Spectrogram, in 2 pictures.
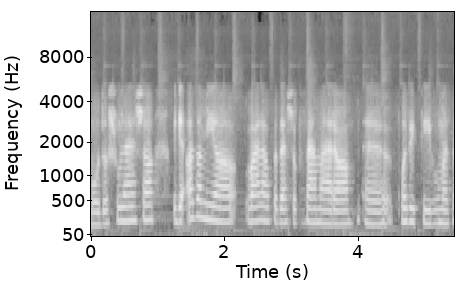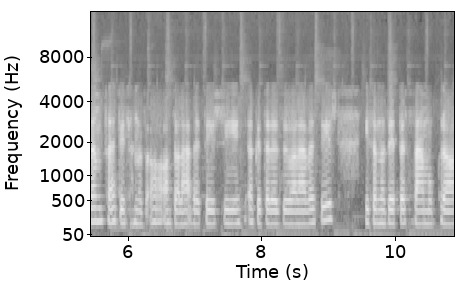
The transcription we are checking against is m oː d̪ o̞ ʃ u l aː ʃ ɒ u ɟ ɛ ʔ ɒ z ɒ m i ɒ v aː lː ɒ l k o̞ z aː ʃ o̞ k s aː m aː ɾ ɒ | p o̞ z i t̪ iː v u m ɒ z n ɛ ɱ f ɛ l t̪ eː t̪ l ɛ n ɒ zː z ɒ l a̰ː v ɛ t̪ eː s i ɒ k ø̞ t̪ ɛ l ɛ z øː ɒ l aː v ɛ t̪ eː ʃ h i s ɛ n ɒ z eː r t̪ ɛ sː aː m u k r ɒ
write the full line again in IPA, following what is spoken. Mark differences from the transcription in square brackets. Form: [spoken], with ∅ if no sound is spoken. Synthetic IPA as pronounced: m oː d̪ o̞ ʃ u l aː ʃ ɒ u ɟ ɛ ʔ ɒ z ɒ m i ɒ v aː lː ɒ l k o̞ z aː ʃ o̞ k s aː m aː ɾ ɒ | p o̞ z i t̪ iː v u m ɒ z n ɛ ɱ f ɛ l t̪ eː t̪ l ɛ n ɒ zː z ɒ l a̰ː v ɛ t̪ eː [ʃ] i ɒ k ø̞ t̪ ɛ l ɛ z øː ɒ l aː v ɛ t̪ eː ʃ h i s ɛ n ɒ z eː r t̪ ɛ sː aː m u k r ɒ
